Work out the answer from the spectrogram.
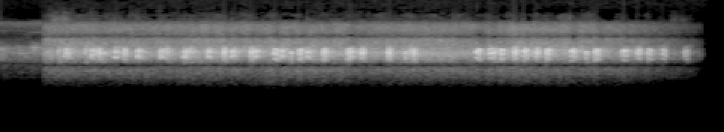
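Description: Southern cricket frogs calling: a long run of rapid, sharp clicks at a high pitch, starting about half a second in and stopping shortly before the end.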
